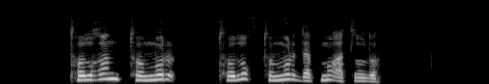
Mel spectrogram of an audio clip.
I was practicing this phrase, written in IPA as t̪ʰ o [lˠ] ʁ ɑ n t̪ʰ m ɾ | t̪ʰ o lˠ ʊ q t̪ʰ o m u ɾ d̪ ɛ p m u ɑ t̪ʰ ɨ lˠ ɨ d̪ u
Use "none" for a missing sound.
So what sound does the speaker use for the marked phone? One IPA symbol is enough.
lˠ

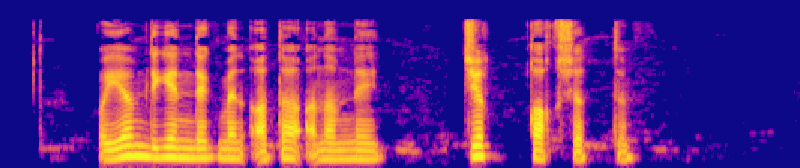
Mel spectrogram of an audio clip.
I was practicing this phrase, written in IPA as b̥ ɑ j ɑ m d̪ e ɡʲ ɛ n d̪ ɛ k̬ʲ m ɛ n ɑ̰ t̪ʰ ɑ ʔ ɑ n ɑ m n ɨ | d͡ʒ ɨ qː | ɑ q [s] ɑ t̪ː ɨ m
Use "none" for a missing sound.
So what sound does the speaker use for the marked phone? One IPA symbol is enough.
ʃ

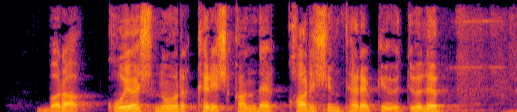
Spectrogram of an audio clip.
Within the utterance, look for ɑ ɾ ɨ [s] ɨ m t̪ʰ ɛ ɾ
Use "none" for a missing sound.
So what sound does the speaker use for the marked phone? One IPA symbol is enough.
ʃ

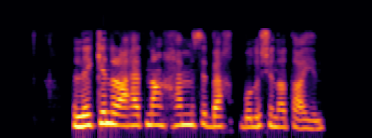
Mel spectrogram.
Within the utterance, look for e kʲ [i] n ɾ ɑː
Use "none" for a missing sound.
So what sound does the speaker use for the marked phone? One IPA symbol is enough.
i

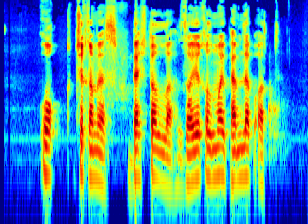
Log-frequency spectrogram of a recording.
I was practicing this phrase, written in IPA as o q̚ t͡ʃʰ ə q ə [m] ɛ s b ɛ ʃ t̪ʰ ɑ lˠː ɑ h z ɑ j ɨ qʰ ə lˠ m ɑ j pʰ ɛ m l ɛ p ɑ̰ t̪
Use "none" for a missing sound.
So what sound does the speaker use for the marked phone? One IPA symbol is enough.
m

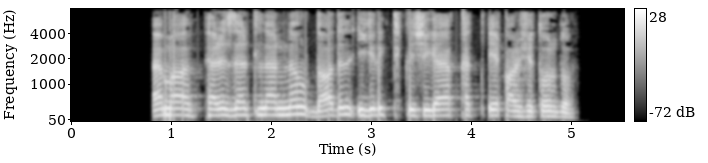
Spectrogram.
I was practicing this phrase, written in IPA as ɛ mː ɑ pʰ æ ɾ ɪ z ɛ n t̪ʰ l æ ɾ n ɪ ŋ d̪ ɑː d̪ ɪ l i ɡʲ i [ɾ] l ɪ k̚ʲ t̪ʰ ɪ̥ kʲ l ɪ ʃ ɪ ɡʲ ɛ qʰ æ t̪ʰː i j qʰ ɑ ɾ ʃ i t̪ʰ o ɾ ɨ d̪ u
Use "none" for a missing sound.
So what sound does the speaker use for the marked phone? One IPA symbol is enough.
none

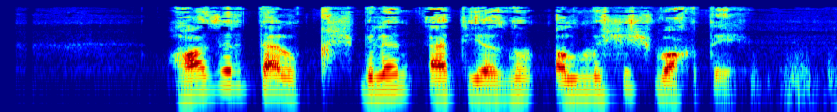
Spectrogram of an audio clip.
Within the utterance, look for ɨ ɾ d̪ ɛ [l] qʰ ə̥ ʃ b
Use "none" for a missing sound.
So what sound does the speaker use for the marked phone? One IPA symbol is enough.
l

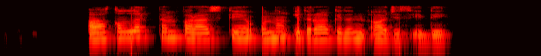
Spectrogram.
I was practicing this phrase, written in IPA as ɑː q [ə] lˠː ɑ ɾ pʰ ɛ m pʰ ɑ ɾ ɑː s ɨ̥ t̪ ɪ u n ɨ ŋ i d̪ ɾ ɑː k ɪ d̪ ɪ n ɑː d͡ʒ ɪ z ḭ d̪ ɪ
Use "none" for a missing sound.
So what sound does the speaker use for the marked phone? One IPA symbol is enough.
ə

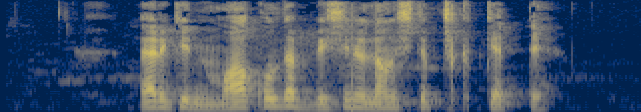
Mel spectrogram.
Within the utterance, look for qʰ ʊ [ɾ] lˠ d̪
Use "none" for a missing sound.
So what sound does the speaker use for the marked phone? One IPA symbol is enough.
none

